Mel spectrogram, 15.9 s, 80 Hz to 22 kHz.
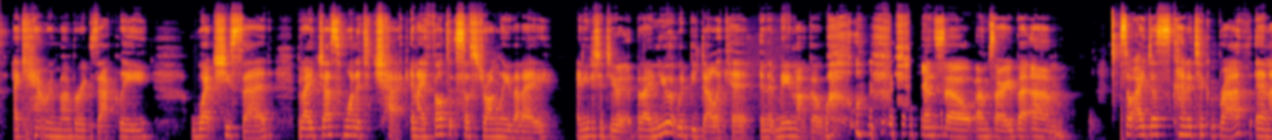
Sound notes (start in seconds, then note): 10.5 all chuckling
